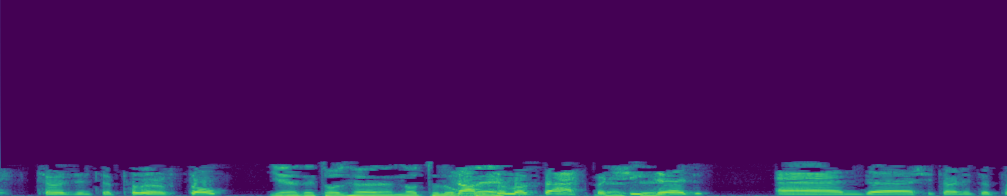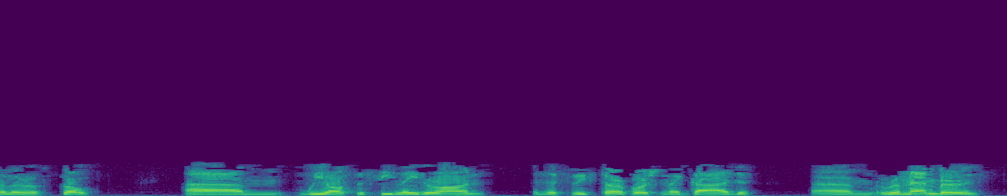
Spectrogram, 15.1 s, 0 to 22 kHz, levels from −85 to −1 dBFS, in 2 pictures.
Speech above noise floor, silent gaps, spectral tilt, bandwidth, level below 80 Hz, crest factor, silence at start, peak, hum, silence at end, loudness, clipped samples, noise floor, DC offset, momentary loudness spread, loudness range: 38 dB; none; -10.5 dB/octave; 4 kHz; -46 dBFS; 16 dB; 0 s; -6 dBFS; none; 0.2 s; -22 LUFS; under 0.1%; -59 dBFS; under 0.1%; 10 LU; 3 LU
